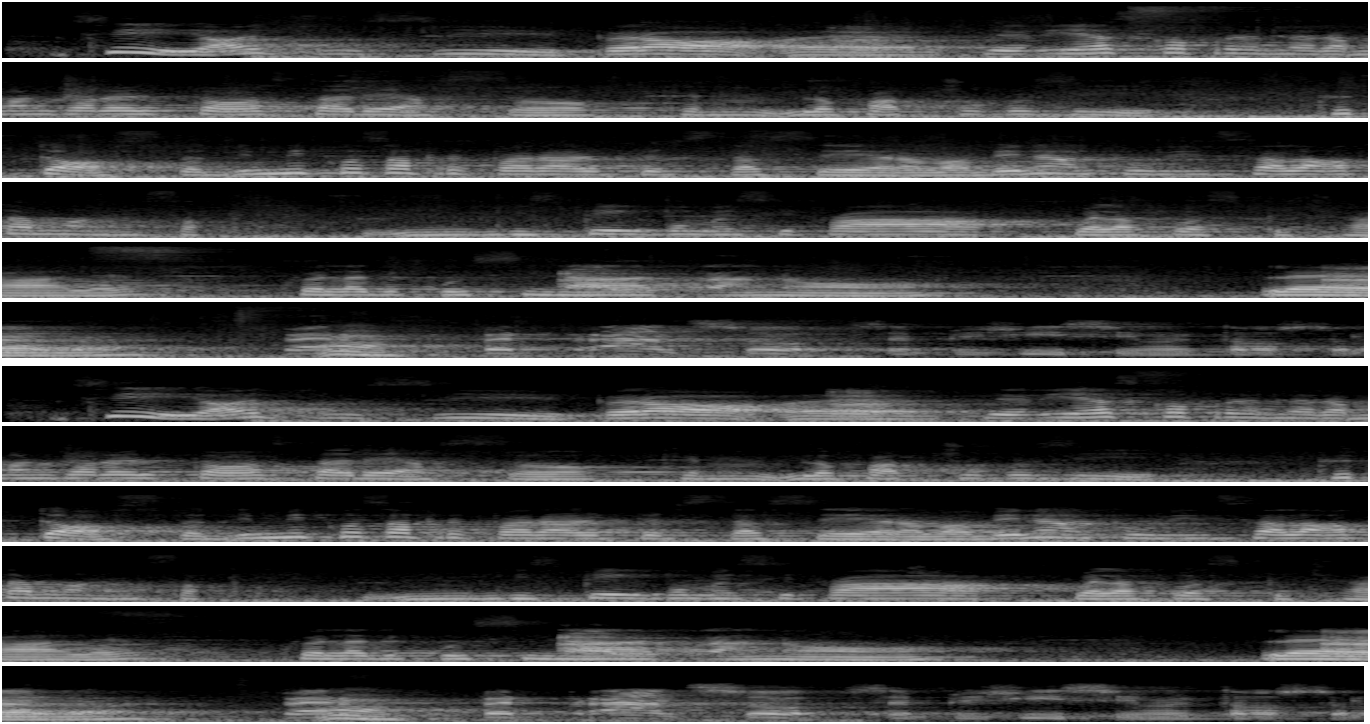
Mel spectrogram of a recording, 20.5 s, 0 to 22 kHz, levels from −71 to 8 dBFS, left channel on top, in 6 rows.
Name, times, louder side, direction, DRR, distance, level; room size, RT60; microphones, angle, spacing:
voice 1, 0.3-6.3 6.7-10.8 11.1-14.1 14.4-16.0 16.8-17.4 17.9-18.1, equal, ahead, 6 dB, 1.0 m, -24 dB
sound 1, 0.6-19.2, left 1 dB, 40° left, 1.4 m, -37 dB
voice 2, 15.0-15.4 17.0-17.4 17.8-18.0 18.3-20.4, right 2 dB, 30° right, 5 dB, 2.2 m, -28 dB
28.5 x 26.0 x 8.0 m, 1.3 s
head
